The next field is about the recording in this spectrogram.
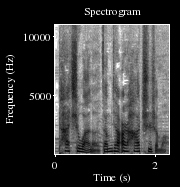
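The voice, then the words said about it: Quiet, hushed aside. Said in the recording (Chinese): “叔叔小声地说”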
